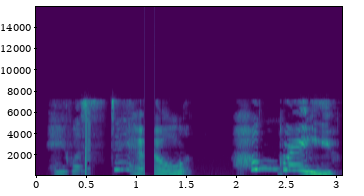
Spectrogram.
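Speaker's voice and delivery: rising up high and slow on hungry; playful high refrain. Acted. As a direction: squeak out the last word for kids.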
